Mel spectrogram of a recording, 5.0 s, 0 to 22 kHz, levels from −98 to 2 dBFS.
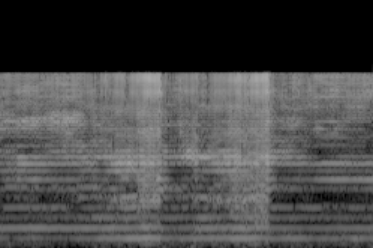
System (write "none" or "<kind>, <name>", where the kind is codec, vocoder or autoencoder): vocoder, BigVGAN v2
